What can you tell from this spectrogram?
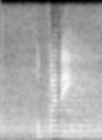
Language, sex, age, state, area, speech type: Sanskrit, female, 18-30, Assam, rural, read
